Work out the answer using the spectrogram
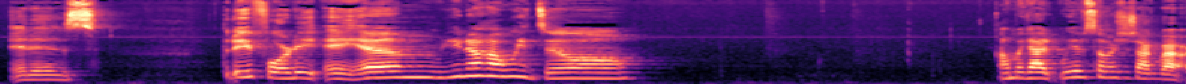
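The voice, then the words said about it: Croaky, frog-in-throat late-night voice. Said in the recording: “this is my it is the middle of the night voice... I know I sound like I have a frog in my throat... I wake up sounding very different.”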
